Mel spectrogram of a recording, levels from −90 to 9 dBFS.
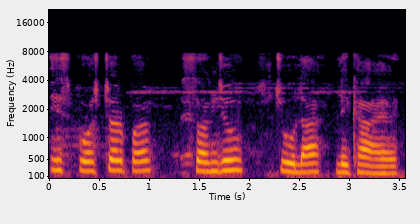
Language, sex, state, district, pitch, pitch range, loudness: Hindi, male, Uttar Pradesh, Lucknow, 215 Hz, 195-230 Hz, -14 LUFS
